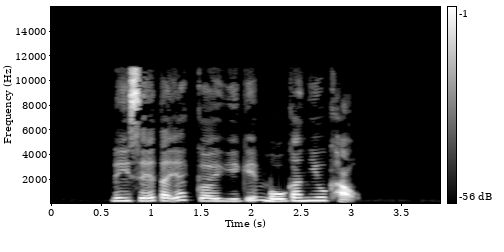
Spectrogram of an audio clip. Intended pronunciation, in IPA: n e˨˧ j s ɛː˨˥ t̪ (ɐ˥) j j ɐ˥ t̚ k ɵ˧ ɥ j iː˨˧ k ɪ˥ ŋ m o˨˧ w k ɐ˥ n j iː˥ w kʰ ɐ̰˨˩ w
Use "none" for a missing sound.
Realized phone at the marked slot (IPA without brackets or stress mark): ɐ˨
